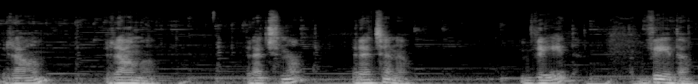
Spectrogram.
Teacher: Notice how Sanskrit adds an A sound to the end of each letter, while Hindi does not. Almost like there is a halant on the end of each letter. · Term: shwa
